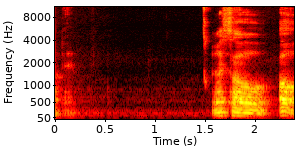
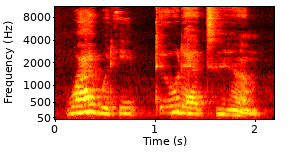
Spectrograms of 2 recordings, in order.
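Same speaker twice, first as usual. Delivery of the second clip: higher, slow mock voice of a friend; lightly put-on higher voice, half-amused; imitating her; 8 semitones higher than usual. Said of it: "she was like".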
